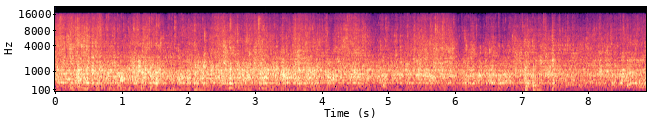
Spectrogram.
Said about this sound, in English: So I shall pour about 3/4 of a full bucket of hot water into the fast ferment. There we go.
